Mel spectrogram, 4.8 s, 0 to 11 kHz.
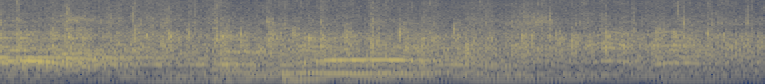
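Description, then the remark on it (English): A large audience at a church service claps steadily and cheers to celebrate and rejoice, with many voices shouting over dense, continuous applause at a consistent volume throughout. “If you believe that with me, let's take 15 seconds and celebrate it. Clap your hands. Rejoice.”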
